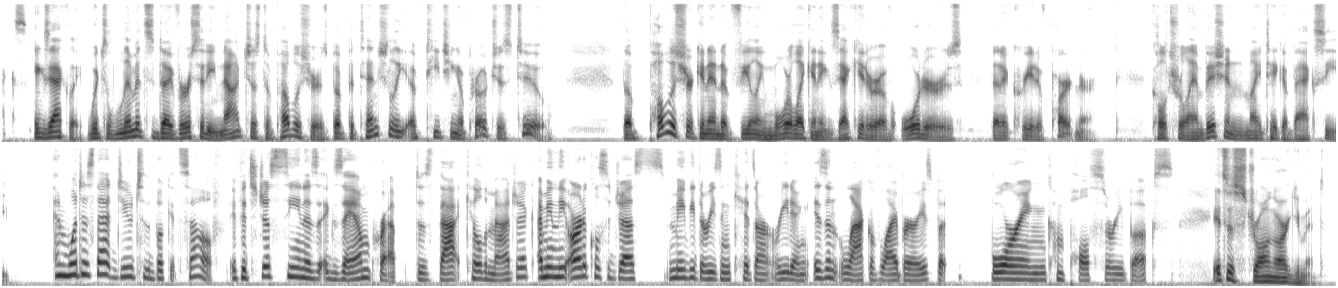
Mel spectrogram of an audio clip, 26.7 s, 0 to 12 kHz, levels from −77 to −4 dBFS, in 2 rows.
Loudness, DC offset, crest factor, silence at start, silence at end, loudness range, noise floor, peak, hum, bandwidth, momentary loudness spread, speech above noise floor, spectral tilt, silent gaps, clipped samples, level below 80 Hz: -26 LUFS; under 0.1%; 22 dB; 0 s; 0.1 s; 5 LU; -56 dBFS; -4 dBFS; none; 12 kHz; 10 LU; 30 dB; -5.5 dB/octave; none; under 0.1%; -46 dBFS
